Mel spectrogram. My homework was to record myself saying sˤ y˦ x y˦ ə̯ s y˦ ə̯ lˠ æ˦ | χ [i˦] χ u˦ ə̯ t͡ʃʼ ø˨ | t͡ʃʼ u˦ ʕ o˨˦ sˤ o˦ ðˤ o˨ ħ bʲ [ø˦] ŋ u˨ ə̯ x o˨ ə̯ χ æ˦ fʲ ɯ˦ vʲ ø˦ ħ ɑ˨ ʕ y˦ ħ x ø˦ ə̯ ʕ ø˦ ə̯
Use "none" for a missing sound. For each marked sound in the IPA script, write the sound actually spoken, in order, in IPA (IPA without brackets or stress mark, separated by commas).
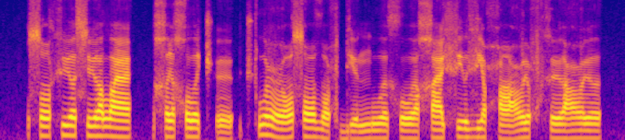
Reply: i˦, ø˨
